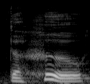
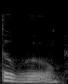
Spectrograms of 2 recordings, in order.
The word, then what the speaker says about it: The Whoo: Please excuse the interruption, but the brand name is pronounced the Whoo, not the Woo.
